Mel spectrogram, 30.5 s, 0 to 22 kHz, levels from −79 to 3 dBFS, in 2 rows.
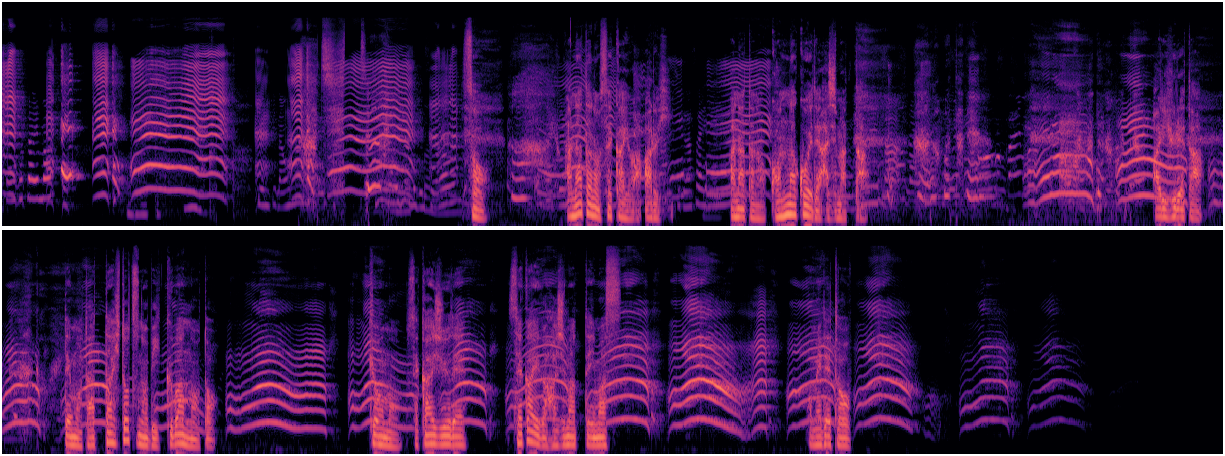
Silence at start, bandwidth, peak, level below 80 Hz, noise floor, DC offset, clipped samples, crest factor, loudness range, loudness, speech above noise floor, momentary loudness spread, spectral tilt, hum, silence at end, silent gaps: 0 s; 17 kHz; -8 dBFS; -58 dBFS; under -90 dBFS; under 0.1%; under 0.1%; 18 dB; 6 LU; -24 LUFS; over 68 dB; 15 LU; -4 dB/octave; none; 2.05 s; none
